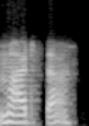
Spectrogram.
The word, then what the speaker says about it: Marta: My name is Marta Rivera Diaz. And it's just said just like that, Marta.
